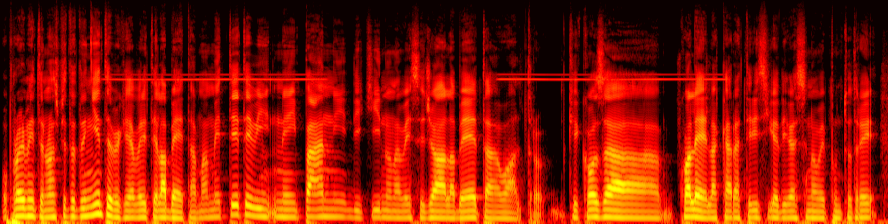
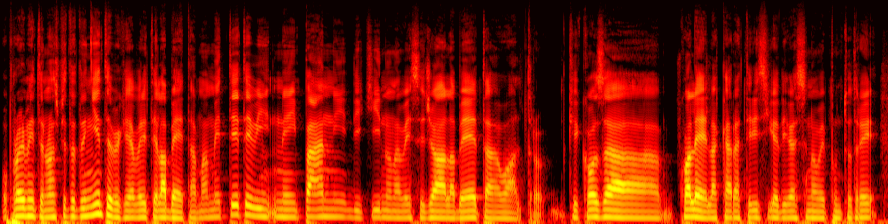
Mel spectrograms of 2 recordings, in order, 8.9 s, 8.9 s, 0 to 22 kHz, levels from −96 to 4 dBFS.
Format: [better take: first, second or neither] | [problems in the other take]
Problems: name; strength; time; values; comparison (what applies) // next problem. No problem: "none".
second | high-pitched whine; faint; from 1 to 3.5 s and from 5 to 7.5 s; 5 kHz, 20 dB below the speech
